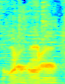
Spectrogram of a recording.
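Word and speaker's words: Hunter × Hunter: and will detect me the X is silent but Hunter hunter like the end and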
